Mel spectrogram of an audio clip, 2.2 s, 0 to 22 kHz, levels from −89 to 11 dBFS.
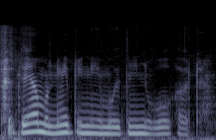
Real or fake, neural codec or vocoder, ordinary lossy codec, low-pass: fake; autoencoder, 22.05 kHz, a latent of 192 numbers a frame, VITS, trained on many speakers; none; none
